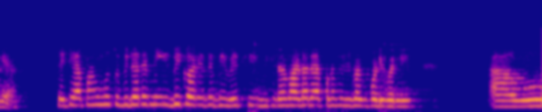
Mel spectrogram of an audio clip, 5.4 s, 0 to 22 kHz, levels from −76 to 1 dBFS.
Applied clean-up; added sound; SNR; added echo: neural mask model DeepFilterNet 3.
